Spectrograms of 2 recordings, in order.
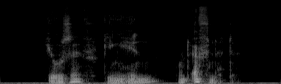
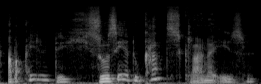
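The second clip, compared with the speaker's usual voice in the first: much higher little animal voices; urging little ones; 8 semitones higher, 3 dB louder than usual. Acted. The little ones urge the donkey to hurry, much higher.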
